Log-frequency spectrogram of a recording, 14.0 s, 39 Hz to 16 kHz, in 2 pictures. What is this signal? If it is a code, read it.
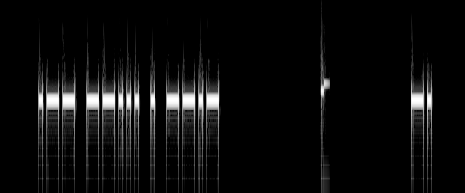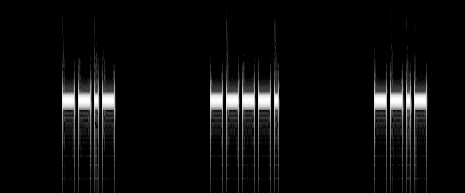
Morse code, heard as a keyed tone, about 20 wpm, spaced as for 9 wpm, 700 Hz. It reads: W7EQ NQ9Q
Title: USA Call Signs - 4 Characters - 8x Character Spacing - 20wpm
